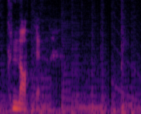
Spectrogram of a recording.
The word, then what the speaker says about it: Knoten: Oh, I have to pronounce the K. Okay. Knoten.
